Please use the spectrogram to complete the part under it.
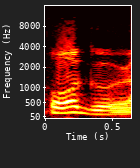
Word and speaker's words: augur: What's the case of a Menachesh, which I see that the English translation translates this as Augur. I'm not pronouncing that right. A-U-G. You are,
